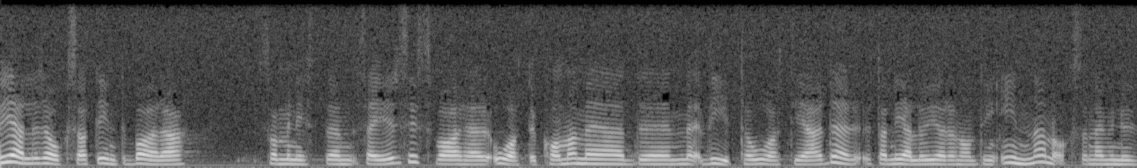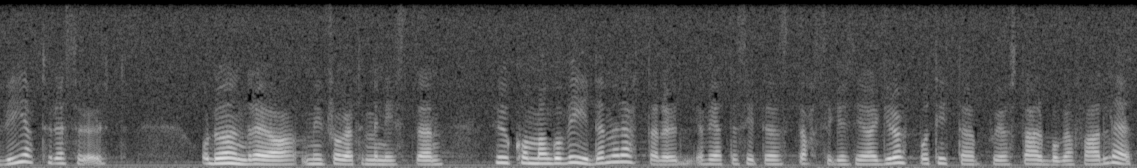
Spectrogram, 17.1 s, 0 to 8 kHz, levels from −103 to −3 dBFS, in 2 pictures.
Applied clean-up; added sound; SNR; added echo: none; none; none; none.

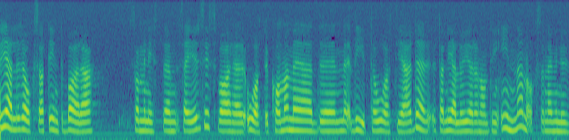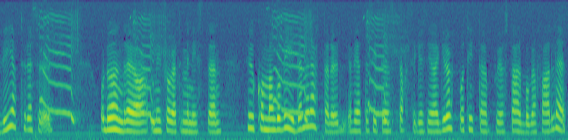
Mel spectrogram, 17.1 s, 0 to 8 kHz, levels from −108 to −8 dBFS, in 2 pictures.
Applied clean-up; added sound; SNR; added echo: none; Dog; 11 dB; none.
